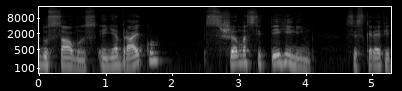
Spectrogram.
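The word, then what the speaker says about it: Tehilim: 150 o livro dos Salmos em hebraico chama-se terril se escreve t e h i l i m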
